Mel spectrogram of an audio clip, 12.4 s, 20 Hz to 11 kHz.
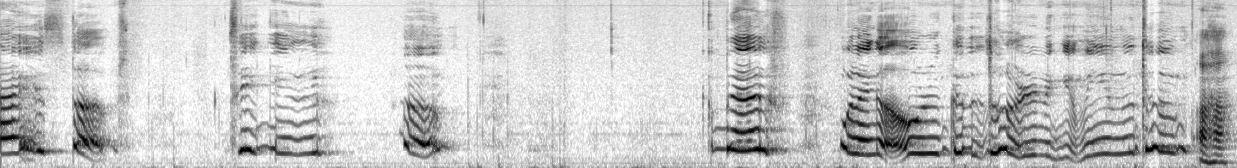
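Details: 30-year-old woman with GMFCS Level 4 cerebral palsy, quadriplegia with an athetoid component, affecting the speech muscles so speech may not be fully clear; dysarthria (cerebral palsy).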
